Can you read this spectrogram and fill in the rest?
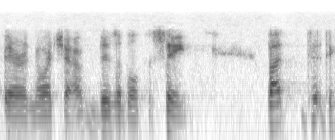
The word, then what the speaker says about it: Norcia: Well, Nathan, you pronounced it correctly. It is Nursia, by the way. Although today the same town is still there in the Italian mountains, but they call it Norcia, N-O-R-C-I-A.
